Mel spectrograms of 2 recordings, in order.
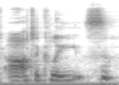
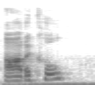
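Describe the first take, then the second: First: The word is said in an exaggerated, grand way. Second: The word is said in a plain, normal way.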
